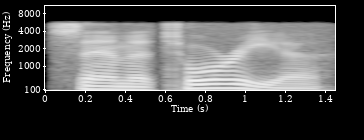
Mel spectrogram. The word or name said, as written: sanitoria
